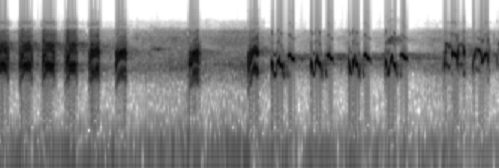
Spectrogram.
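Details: Sooty-headed bulbul on a lure recording used to attract wild bulbuls: a quick run of six clipped, bright chirps, then lively bubbling phrases of liquid notes, all fairly high-pitched, with nothing else heard.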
